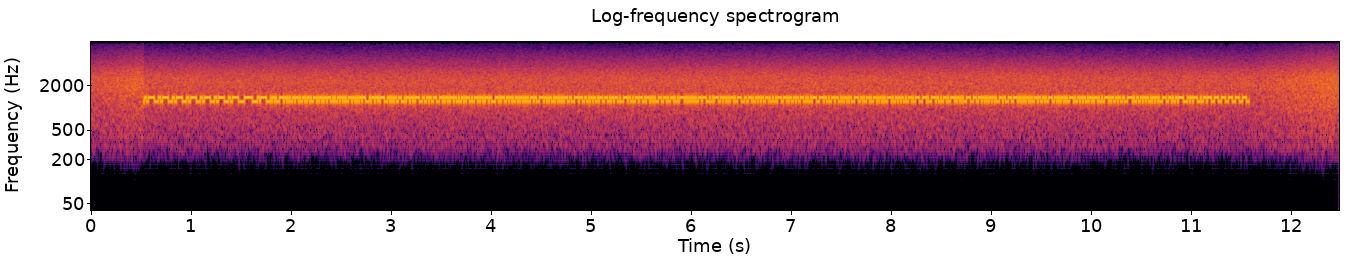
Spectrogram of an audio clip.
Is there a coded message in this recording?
Yes: NAVTEX (SITOR-B), 100 baud, 170 Hz shift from 0.5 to 11.6 s, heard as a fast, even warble, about 1310 Hz centre, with radio static. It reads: EL CERTAMEN FUE PRODUCIDO Y TRANSMITIDO EN VIVO POR VENEVISION.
